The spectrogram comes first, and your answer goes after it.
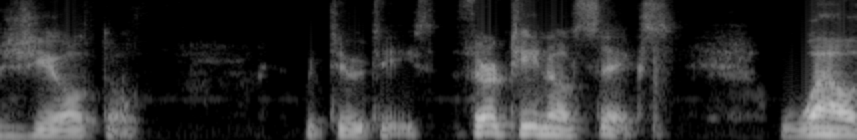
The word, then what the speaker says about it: Giotto: from indiana chiaro g-i-t-t-o it's of course italians pronounced giotto with two t's 1306 wow is there a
